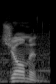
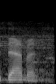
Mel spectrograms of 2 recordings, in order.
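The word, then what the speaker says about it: Dëmin: It was actually my fault about the pronunciation when I just got to America. I thought it's gonna be easier for everybody just to say Demin, right? But yeah, originally I have those 2 dots on top of the E, which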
